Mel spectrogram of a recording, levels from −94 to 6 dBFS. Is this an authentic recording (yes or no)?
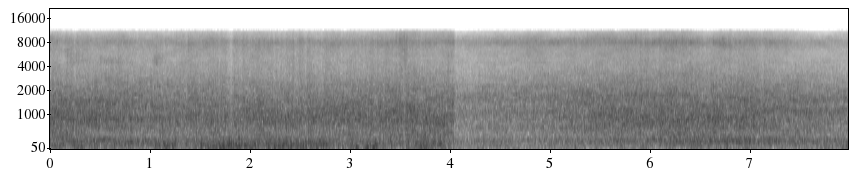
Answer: no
